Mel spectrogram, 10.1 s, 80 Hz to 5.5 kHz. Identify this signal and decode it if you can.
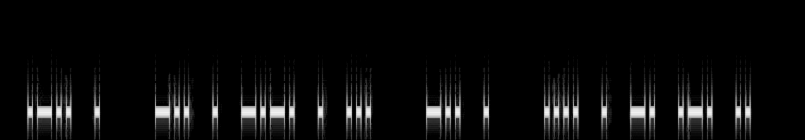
Morse code, heard as a keyed tone, about 20 wpm, spaced as for 16 wpm, 600 Hz. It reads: LE DECES DE HENRI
